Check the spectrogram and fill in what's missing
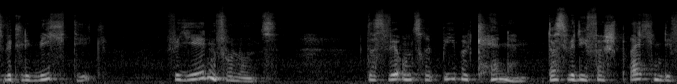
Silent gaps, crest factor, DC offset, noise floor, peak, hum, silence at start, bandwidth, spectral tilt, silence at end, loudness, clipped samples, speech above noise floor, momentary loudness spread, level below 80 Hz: none; 24 dB; under 0.1%; -58 dBFS; -10 dBFS; none; 0 s; 17.5 kHz; -4 dB/octave; 0 s; -33 LUFS; under 0.1%; 25 dB; 18 LU; -68 dBFS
